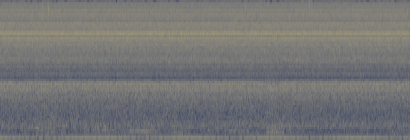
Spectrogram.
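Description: Quiet steady background hiss with a low electrical hum beneath it: room and sound-system noise, with no distinct event.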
